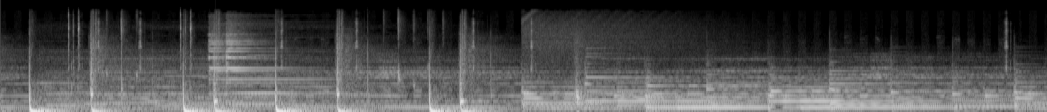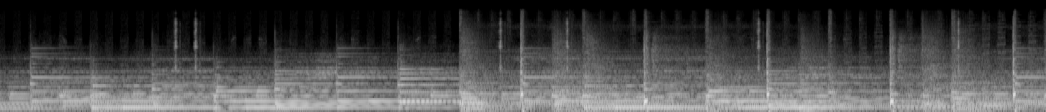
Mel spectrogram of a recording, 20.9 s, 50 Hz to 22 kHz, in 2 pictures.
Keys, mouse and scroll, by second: 0.4 scroll down 2, 0.6 middle click, 1.0-2.7 right drag, 2.7 click, 3.6-4.0 drag, 4.0 scroll down 2, 4.7-5.3 drag, 5.7-6.0 scroll up 2, 6.0-6.9 middle drag, 6.9 scroll down 2, 7.1-8.5 middle drag, 8.5-8.8 scroll up 3, 8.8-9.4 middle drag, 9.4 scroll down 1, 9.6-10.0 middle drag, 10.0 click, 10.6 Tab, 11.8 ctrl+r, 14.0 p, 15.0 Tab, 15.4 click, 16.1-18.6 right drag, 18.8-20.0 scroll down 4, 20.0-20.9 drag.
